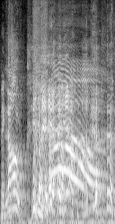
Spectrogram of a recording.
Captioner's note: disappointed laughter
